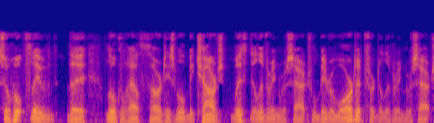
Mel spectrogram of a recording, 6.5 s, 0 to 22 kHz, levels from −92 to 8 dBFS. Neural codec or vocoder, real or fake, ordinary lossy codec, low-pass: none; real; MP3, 32 kbps; 7.2 kHz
